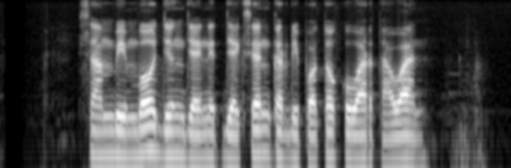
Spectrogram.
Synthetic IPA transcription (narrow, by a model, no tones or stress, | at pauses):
sambimbɔd͡ʒɨŋd͡ʒɛnɛt̪̚d͡ʒɛksɔnkɨrdipɔt̪ɔkuwart̪awan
